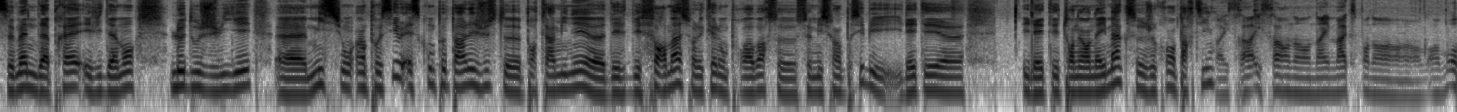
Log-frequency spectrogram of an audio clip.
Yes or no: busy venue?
yes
